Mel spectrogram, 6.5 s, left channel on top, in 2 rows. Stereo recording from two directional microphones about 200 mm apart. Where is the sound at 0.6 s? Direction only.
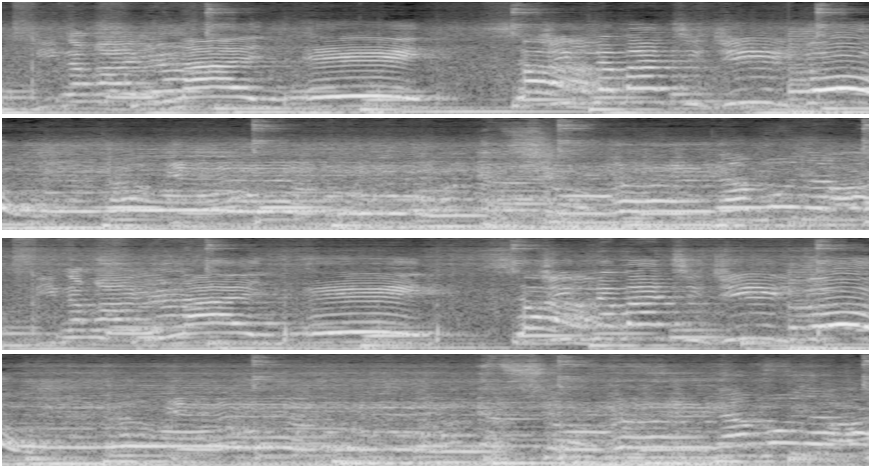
30° left (ahead or behind).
